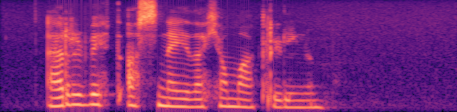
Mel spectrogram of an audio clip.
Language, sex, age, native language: Icelandic, female, 20-29, Icelandic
